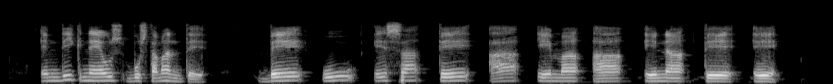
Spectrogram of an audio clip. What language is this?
Catalan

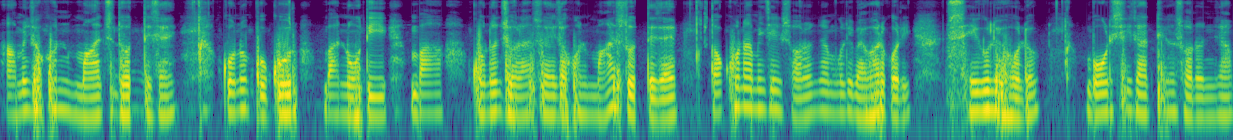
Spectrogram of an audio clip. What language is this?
Bangla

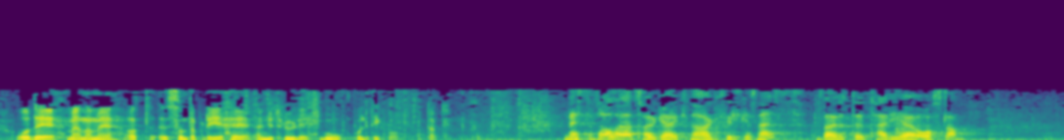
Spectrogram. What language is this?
Norwegian Nynorsk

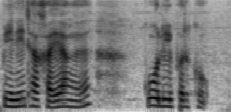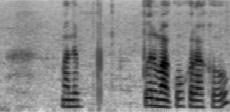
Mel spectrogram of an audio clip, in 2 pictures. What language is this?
Bodo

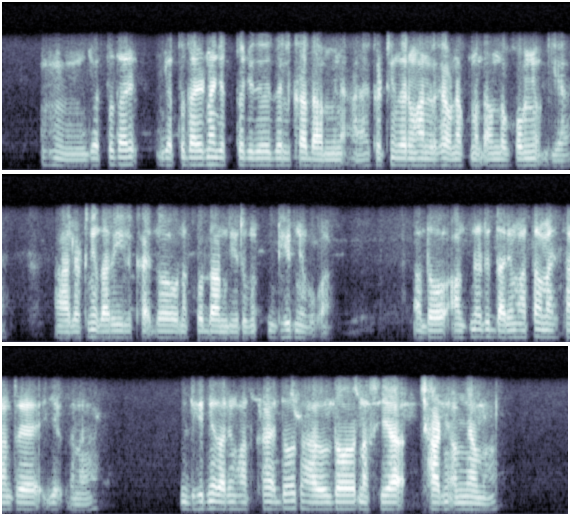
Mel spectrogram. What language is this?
Santali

